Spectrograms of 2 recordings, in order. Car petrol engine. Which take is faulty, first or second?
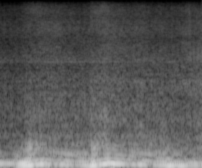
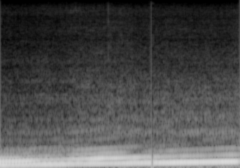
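second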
